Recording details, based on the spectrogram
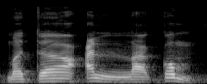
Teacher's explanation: Mada'al. Nah, jadi suara tanwinnya itu hilang, masuk ke huruf lam. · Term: idgham bila gunah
